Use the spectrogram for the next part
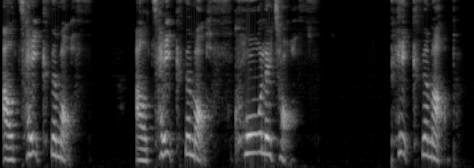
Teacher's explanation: when we use an object pronoun, the stress changes. We stress both the main verb and that particle is also important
